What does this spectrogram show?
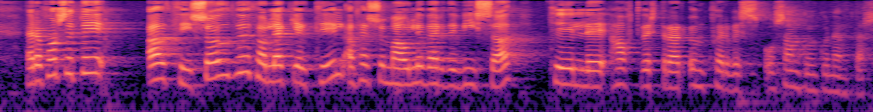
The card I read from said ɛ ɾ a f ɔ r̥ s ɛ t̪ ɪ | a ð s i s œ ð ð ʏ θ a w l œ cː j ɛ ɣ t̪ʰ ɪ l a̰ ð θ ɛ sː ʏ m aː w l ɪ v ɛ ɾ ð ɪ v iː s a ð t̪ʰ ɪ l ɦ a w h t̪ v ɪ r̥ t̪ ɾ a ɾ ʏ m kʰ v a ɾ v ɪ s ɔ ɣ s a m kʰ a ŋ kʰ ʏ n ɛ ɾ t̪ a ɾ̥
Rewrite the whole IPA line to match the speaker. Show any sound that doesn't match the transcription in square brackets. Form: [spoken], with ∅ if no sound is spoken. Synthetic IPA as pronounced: ɛ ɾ a f ɔ r̥ s ɛ t̪ ɪ | a ð [θ] i s œ [ɣ] ð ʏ θ a w l [ɛ] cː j ɛ ɣ t̪ʰ ɪ l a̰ ð θ ɛ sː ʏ m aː w l ɪ v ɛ ɾ ð ɪ v iː s a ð t̪ʰ ɪ l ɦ a w h t̪ v ɪ r̥ t̪ ɾ a ɾ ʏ m kʰ v [ɛ] ɾ v ɪ s ɔ ɣ s a m [k] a ŋ [k] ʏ n ɛ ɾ t̪ a ɾ̥

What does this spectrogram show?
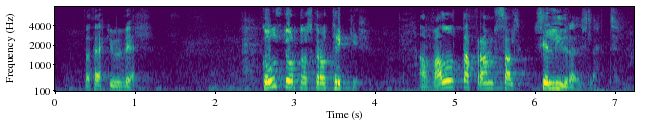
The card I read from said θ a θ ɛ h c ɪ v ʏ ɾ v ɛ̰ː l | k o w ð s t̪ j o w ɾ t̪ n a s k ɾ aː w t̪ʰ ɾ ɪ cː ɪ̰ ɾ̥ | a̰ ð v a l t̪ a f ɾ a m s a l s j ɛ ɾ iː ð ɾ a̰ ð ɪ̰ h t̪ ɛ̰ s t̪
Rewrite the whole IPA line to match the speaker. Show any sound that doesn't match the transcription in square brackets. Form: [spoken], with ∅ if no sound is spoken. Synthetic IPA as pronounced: θ a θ ɛ h c ɪ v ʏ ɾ v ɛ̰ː l | k o w ð s t̪ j o w ɾ t̪ n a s k ɾ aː w t̪ʰ ɾ ɪ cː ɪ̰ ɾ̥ | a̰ ð v a l t̪ a f ɾ a m s a l s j ɛ [l] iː ð ɾ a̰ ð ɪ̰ [s] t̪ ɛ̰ [x] t̪

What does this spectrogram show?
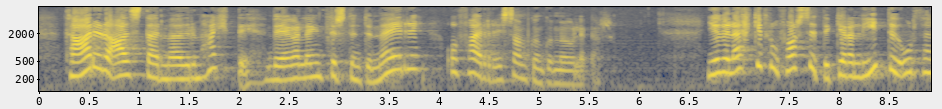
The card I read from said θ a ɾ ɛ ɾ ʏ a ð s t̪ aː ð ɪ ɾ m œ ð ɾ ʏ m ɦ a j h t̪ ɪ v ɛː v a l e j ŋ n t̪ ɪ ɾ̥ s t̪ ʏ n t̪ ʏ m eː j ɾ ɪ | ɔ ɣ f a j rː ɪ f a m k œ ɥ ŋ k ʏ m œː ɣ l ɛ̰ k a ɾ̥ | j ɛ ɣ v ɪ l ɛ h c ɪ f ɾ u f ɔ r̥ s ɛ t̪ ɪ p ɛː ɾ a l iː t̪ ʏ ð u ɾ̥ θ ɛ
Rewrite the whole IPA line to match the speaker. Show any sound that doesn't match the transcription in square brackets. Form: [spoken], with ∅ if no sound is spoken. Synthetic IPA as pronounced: θ a ɾ ɛ ɾ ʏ a ð s t̪ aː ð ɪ ɾ m œ ð ɾ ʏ m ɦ a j h t̪ ɪ v ɛː [ɣ] a l e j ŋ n t̪ ɪ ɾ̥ s t̪ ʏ n t̪ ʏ m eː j ɾ ɪ | ɔ ɣ f a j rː ɪ [s] a m k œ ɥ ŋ k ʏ m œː ɣ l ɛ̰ k a ɾ̥ | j ɛ ɣ v ɪ l ɛ h c ɪ f ɾ u f ɔ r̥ s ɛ t̪ ɪ [c] ɛː ɾ a l iː t̪ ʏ ð u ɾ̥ θ ɛ

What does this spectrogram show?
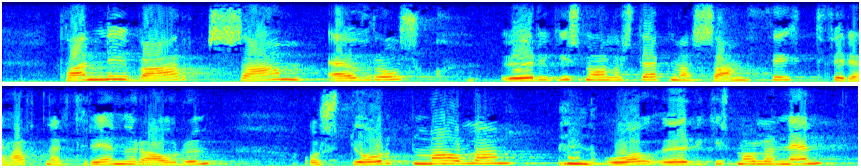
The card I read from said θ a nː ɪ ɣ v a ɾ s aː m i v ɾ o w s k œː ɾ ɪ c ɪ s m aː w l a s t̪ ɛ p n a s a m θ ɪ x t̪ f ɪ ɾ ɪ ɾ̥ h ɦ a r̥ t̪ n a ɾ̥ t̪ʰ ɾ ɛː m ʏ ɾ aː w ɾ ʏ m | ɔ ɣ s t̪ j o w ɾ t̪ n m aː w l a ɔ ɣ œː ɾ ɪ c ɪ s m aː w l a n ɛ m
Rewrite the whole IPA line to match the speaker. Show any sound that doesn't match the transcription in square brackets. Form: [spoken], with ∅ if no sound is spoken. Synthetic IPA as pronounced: θ a nː ɪ ɣ v a ɾ s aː m [ɛ] v ɾ o w s k œː ɾ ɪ c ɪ s m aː w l a s t̪ ɛ p n a s a m θ ɪ x t̪ f ɪ ɾ ɪ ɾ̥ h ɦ a r̥ t̪ n a ɾ̥ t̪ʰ ɾ ɛː m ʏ ɾ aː w ɾ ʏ m | ɔ ɣ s t̪ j o w ɾ t̪ n m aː w l a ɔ ɣ œː ɾ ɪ c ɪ s m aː w l a n ɛ m

